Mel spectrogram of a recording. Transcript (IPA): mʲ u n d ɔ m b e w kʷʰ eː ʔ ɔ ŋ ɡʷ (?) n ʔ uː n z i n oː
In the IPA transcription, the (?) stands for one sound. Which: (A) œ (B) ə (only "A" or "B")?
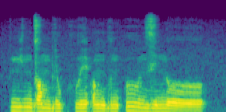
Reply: B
